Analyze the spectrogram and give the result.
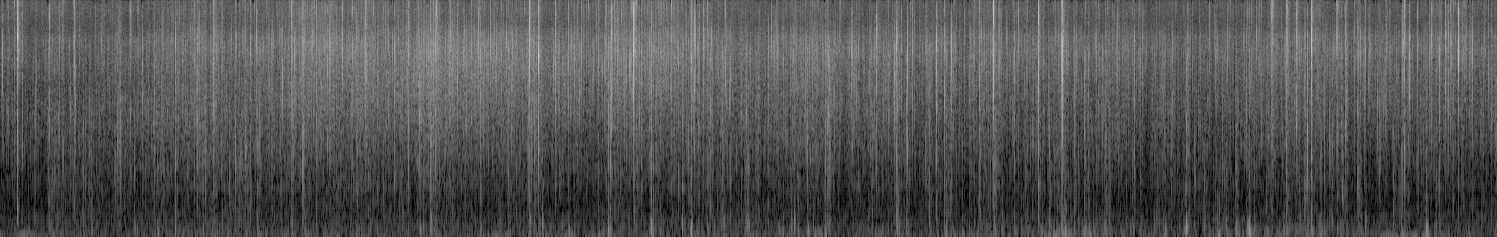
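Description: A forearm-length roll of clear plastic bubble wrap with hollow air-filled bubbles, still in its printed retail sleeve, is squeezed and crinkled with the fingertips of both hands. A steady, quiet, bright crinkling runs throughout, scattered with sharp, short crackles and snaps.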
